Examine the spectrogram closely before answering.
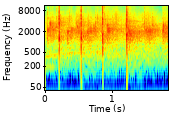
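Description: Four sharp, evenly spaced handclaps ring out over a steady, hissy wash that could be scattered clapping from a group. No one speaks.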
